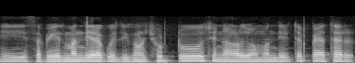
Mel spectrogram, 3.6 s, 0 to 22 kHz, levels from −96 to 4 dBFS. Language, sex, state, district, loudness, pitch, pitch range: Garhwali, male, Uttarakhand, Tehri Garhwal, -15 LUFS, 125 Hz, 120-135 Hz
